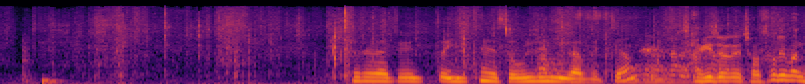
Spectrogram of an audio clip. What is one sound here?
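Paper bills rustle as they are counted close to a microphone.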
